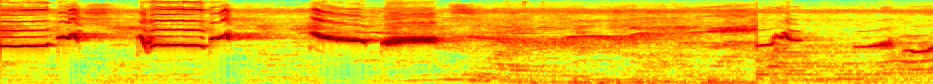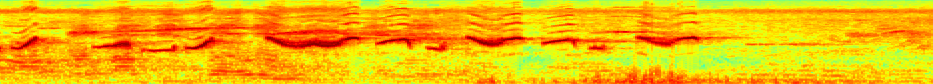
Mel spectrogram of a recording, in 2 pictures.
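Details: A young wild wambi sings a string of whistled, V-shaped notes delivered rapidly, opening with sharp bursts, over a low rumbling background.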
